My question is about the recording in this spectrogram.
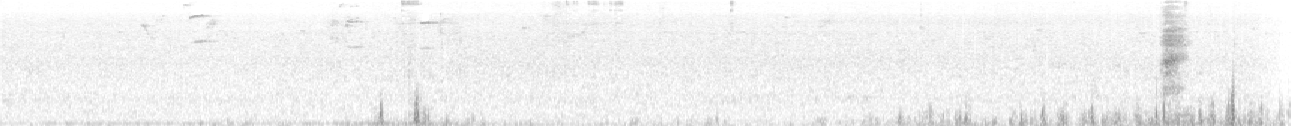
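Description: Wind buffeting the microphone in gusts, rising toward the end as a storm front moves in, with a few faint bird chirps in the first seconds.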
